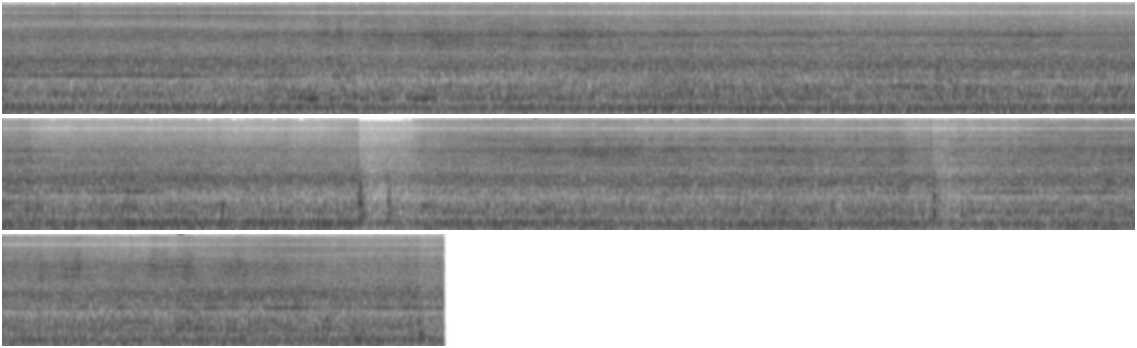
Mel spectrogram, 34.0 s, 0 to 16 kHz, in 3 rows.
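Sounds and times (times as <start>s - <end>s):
woodworking machine cutting timber: 0.0s - 27.1s.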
